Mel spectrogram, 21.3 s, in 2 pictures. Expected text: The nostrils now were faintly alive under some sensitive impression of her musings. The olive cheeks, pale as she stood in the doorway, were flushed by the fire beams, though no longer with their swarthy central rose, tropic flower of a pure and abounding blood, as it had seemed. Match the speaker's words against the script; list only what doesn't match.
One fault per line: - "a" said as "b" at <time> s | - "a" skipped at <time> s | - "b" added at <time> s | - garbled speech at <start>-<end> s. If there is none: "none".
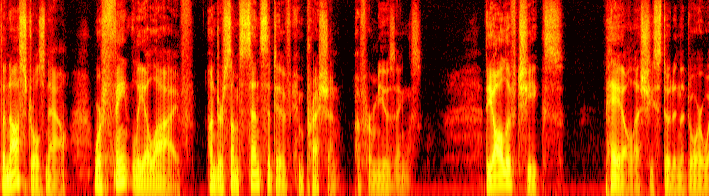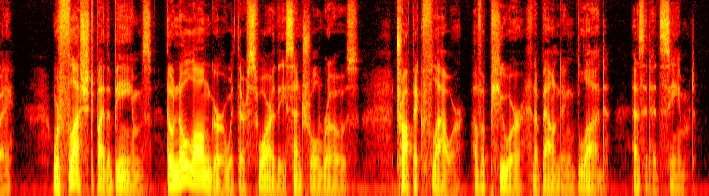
- "fire" skipped at 12.3 s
